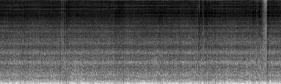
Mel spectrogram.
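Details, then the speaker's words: MIG welding on a demolition-derby Ford Ranger roll cage install: steady, even crackling sizzle like frying bacon with no popping or sputtering, called the perfect sound. "He's got the sound down. That is the perfect sound. My dad used to always tell me it was supposed to sound like two bees doing it in a soda can."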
